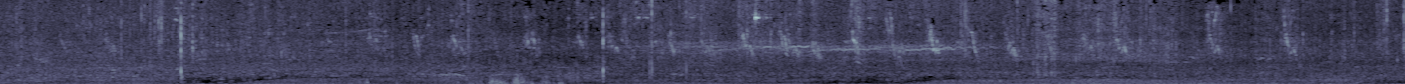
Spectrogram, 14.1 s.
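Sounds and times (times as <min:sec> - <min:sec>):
bicycle rolling on pavement: 0:00.7 - 0:14.0
small birds chirping: 0:03.7 - 0:13.1.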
